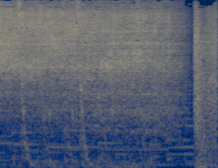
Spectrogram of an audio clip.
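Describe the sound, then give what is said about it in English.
A video game battle effect for a holy water item makes a faint, watery hissing wash with a few quick descending swooshes, then cuts abruptly into a brighter burst near the end. “Lunas used Holy Water.”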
